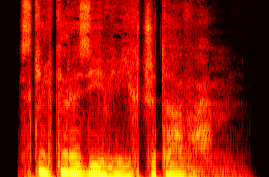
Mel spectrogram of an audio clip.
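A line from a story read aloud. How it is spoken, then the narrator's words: Sigh. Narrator (Ukrainian): Зітхнув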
